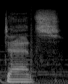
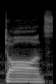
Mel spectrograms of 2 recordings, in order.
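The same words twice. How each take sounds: First: The vowel is a short, plain 'a' sound. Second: The vowel is a long, posh 'ah' sound. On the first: "instead of" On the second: "your vowels are posh"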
